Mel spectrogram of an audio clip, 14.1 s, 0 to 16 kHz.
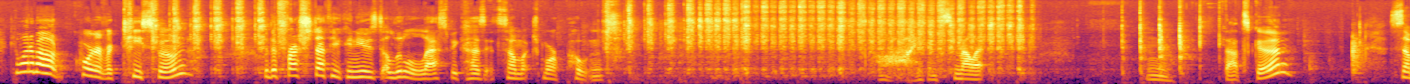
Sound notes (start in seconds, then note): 1.3 grater whooshing; 6.0 grater whooshing; 11.6 grater clicking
